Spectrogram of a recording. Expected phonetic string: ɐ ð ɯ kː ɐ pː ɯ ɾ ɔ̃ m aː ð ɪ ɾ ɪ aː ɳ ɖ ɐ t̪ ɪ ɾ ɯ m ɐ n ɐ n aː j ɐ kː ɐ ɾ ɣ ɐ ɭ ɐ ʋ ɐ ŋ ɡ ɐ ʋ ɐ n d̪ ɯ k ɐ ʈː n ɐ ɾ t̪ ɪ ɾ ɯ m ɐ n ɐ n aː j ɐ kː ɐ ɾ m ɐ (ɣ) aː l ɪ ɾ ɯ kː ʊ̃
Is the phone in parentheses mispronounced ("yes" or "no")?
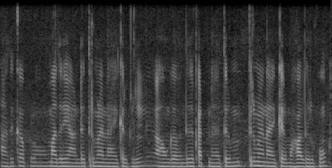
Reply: no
